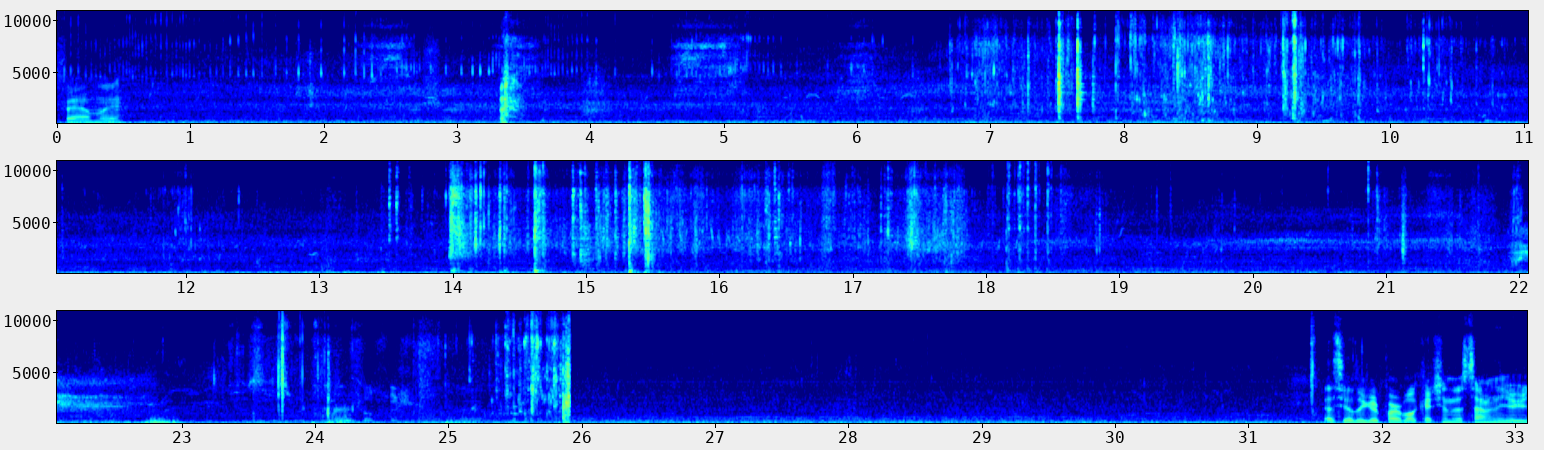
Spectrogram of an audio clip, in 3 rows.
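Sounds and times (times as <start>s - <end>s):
boat motor humming: 0.0s - 33.0s
knocks and rattles: 13.4s - 18.9s.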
